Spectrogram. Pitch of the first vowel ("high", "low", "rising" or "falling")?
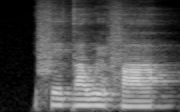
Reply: high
